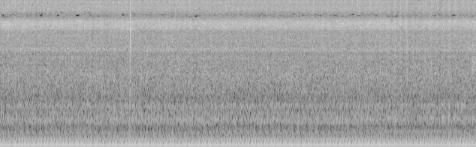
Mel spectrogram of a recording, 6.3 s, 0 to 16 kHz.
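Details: 1997 Harley-Davidson Road King Evo, first start after top-end and cam chest rebuild: deep, steady potato-potato beat about four pulses a second, faint pressure-washer hiss behind; normal idle.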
